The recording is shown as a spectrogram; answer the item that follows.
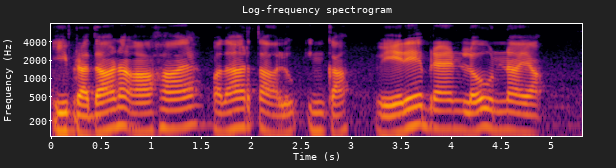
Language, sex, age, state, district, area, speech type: Telugu, male, 30-45, Telangana, Ranga Reddy, urban, read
